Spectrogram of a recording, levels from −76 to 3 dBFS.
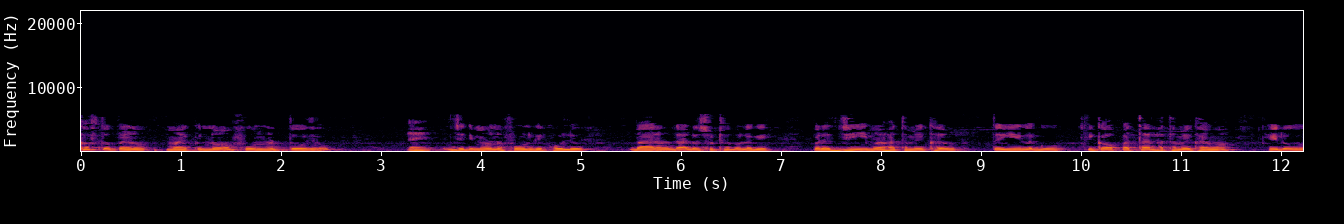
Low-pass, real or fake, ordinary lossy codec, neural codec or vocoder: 7.2 kHz; real; MP3, 24 kbps; none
